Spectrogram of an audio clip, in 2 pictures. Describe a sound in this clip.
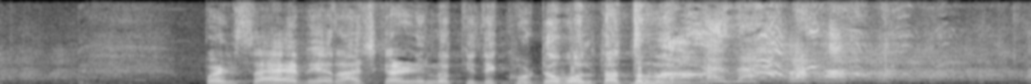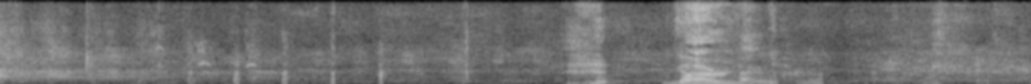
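An elderly man laughs loudly into a microphone.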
